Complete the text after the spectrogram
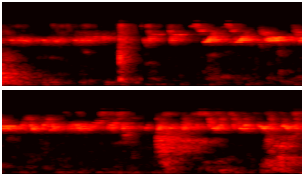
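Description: Birds chirp and call continuously, a dense, bright chorus of high tweets with a few louder, sharper bursts standing out. Nobody speaks.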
